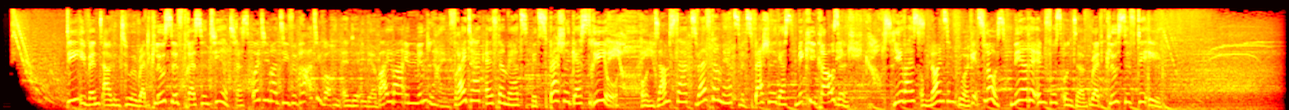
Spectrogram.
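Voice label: german female commercial; voice demos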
